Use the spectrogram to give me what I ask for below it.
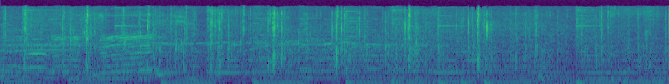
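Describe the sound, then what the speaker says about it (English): Applause from an audience at the SEMA show reveal of the Chevrolet eCOPO Camaro, clapping heard under loud music and voices, with people talking over it. "Give them a round of applause."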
